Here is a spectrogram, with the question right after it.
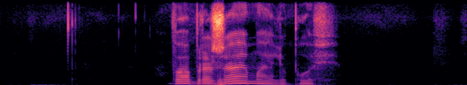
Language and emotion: Russian, neutral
